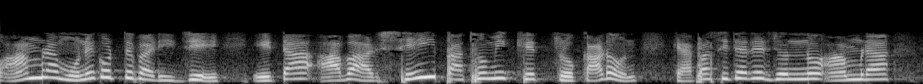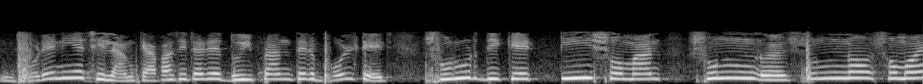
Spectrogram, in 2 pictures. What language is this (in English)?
Bangla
